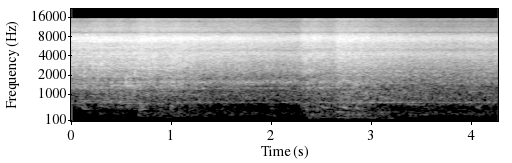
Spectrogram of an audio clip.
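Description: Raw chicken pieces frying in hot oil in a pot: a loud, steady sizzle right after the meat has gone into the oil.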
